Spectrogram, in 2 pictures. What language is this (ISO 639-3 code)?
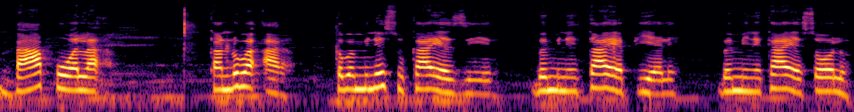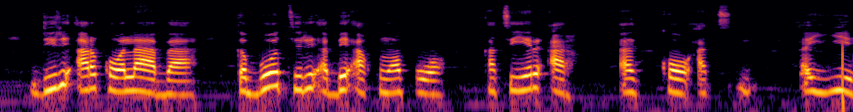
dga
